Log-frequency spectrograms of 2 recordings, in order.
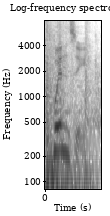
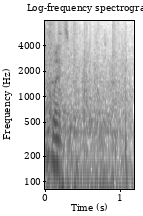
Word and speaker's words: Quincy: It's actually pronounced Quincy, not Quincy. Some guy got mad at me for saying Quincy instead of Quincy.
